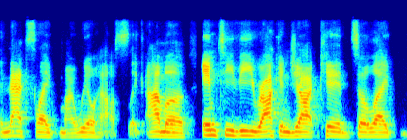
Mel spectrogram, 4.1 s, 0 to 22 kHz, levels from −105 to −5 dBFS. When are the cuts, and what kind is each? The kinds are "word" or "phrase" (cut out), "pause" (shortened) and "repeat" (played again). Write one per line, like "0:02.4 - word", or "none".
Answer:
0:01.9 - pause

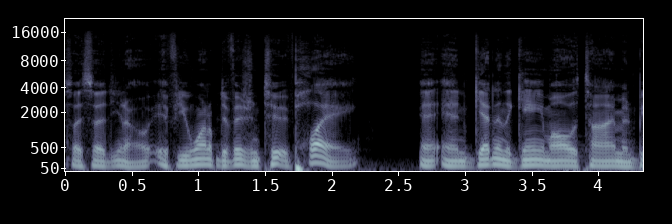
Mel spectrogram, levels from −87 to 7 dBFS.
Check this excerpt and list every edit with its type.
0:01.1 - word
0:01.7 - phrase

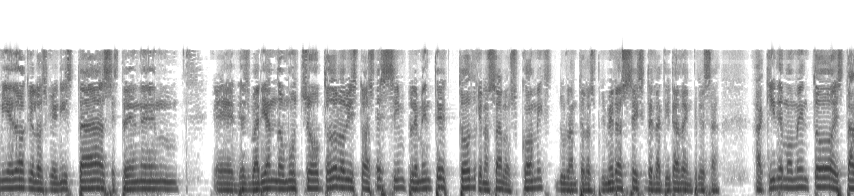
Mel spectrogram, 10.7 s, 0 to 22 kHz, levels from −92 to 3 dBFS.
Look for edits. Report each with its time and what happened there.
0:01.4 - word
0:04.0 - word
0:04.7 - word
0:05.9 - word
0:06.3 - word
0:08.1 - word

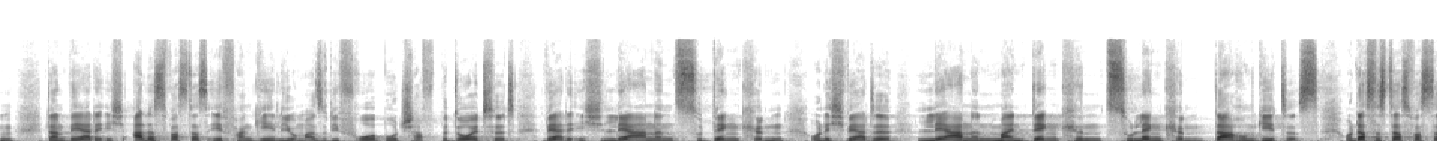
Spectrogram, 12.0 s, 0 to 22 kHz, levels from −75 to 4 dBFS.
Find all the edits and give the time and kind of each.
none

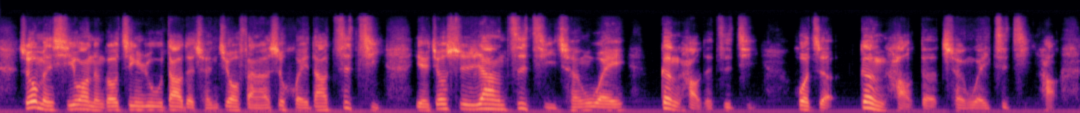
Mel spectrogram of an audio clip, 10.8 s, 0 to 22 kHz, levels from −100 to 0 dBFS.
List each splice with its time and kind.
none

